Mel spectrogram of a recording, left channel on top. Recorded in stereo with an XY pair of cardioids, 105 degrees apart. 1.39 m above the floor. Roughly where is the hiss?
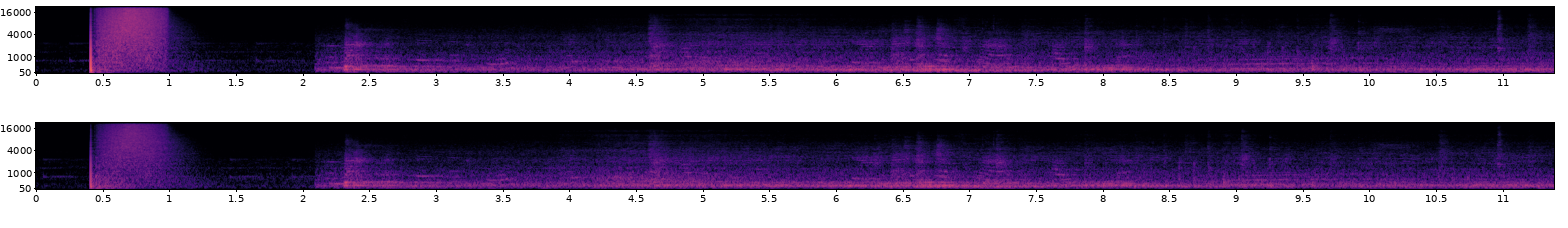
Ahead left.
